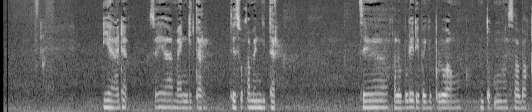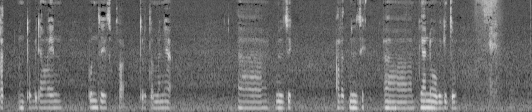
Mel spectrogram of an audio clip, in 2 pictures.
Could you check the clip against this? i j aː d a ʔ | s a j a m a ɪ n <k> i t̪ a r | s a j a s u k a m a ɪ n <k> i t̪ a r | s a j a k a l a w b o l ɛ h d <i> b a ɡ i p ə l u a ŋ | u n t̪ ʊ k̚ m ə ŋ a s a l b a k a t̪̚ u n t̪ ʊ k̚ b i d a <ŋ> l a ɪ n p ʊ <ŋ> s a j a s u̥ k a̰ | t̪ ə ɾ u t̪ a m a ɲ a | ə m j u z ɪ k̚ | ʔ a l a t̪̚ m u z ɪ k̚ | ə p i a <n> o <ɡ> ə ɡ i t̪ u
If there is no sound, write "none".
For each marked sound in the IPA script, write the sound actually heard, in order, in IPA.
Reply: ɡ, ɡ, i, ŋ, n, n, b

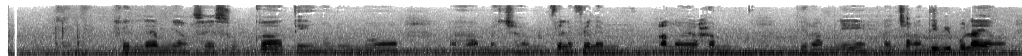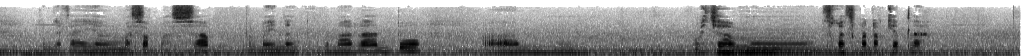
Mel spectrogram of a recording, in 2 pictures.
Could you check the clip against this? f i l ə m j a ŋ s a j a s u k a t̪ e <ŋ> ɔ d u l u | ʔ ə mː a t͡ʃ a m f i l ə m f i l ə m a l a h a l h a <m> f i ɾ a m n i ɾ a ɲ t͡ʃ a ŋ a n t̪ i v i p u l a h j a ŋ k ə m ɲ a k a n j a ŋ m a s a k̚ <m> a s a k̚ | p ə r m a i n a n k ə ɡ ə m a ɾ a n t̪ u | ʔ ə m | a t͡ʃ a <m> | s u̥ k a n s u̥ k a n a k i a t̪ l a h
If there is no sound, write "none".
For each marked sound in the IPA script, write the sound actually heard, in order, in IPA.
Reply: ŋ, m, m, m

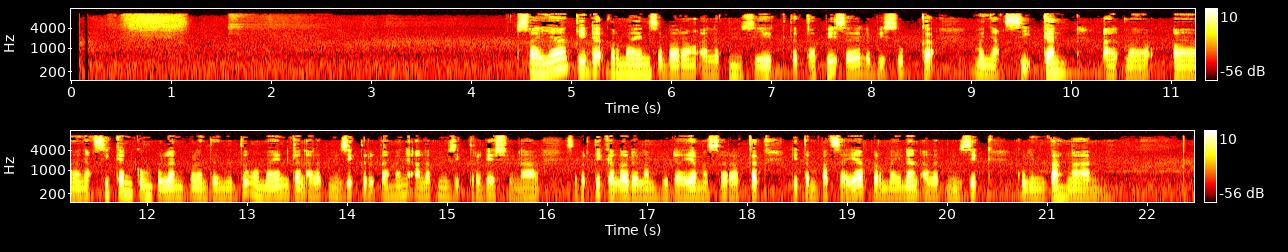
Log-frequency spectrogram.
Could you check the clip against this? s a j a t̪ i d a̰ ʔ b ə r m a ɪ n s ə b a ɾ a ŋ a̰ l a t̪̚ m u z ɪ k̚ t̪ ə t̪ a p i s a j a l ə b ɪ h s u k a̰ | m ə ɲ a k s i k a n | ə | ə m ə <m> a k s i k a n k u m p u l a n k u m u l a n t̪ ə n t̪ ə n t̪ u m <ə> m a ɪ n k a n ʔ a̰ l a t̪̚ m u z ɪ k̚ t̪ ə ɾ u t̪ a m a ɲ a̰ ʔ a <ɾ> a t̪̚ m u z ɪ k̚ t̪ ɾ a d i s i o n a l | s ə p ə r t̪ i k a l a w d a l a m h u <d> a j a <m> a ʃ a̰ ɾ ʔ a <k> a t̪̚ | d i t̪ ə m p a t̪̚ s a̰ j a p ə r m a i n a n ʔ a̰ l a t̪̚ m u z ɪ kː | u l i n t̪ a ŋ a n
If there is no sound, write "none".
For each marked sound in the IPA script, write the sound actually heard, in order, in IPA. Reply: ɲ, ə, l, d, m, k

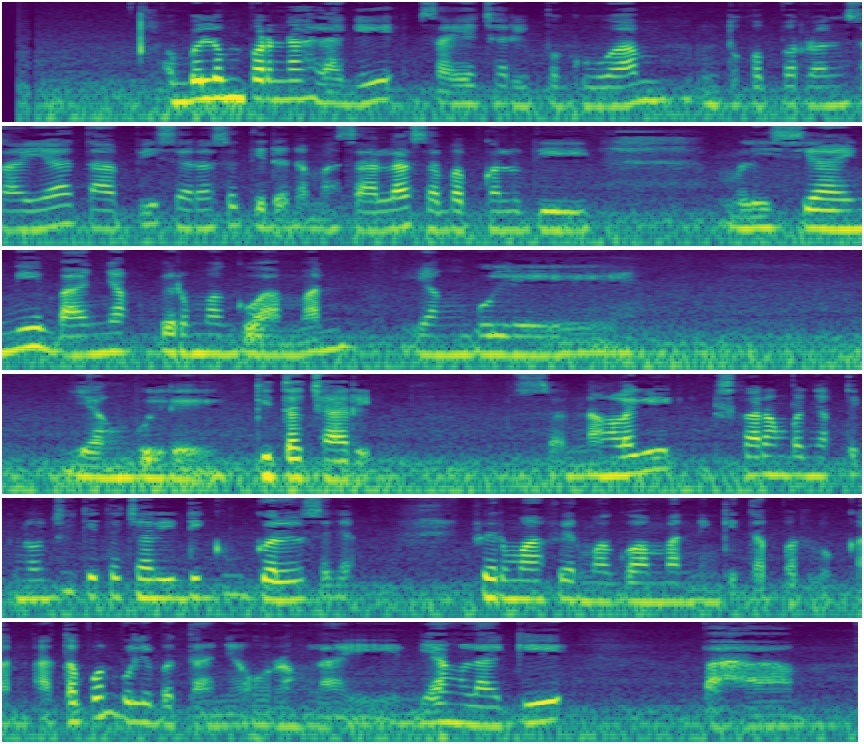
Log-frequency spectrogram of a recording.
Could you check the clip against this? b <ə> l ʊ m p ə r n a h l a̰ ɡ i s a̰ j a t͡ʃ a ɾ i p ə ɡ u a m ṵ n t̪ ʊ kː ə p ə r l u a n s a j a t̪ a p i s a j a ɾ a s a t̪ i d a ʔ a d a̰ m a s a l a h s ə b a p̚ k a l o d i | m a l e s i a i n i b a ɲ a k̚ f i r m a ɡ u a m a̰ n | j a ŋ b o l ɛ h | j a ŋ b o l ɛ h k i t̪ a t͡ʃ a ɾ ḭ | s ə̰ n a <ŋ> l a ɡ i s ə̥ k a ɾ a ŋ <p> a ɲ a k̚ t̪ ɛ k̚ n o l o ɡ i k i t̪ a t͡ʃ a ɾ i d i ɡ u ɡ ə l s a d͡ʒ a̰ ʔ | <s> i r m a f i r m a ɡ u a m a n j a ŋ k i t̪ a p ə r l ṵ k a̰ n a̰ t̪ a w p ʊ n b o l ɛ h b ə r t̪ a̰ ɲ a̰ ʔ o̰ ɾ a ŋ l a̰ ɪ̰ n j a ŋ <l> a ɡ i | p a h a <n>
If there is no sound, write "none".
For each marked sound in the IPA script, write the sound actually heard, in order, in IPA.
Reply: ə, ŋ, b, f, l, m

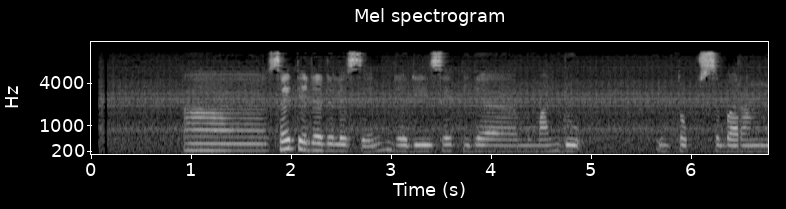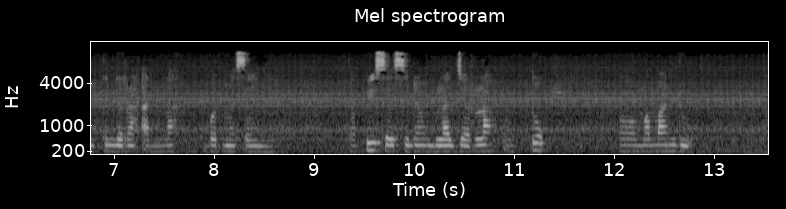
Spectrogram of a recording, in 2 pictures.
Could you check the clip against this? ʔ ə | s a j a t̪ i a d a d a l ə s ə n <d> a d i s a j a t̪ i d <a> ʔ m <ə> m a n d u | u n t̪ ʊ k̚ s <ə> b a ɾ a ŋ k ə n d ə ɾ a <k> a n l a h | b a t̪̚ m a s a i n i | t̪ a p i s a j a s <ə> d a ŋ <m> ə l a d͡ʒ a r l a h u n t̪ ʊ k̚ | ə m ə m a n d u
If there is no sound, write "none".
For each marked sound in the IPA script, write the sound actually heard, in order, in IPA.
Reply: d͡ʒ, a, ə, ə, ʔ, ə, b

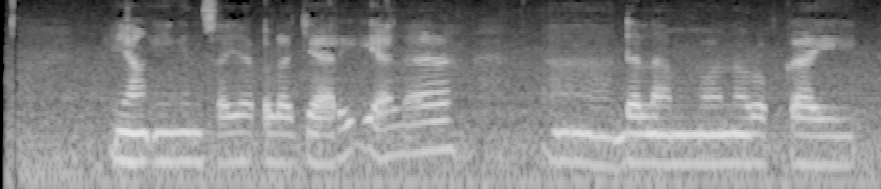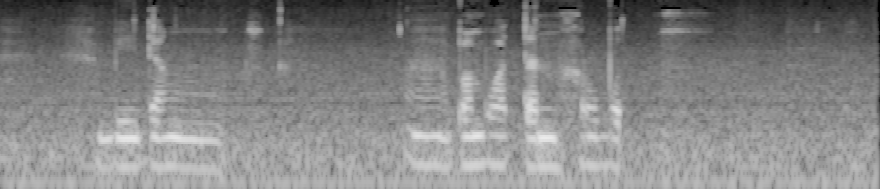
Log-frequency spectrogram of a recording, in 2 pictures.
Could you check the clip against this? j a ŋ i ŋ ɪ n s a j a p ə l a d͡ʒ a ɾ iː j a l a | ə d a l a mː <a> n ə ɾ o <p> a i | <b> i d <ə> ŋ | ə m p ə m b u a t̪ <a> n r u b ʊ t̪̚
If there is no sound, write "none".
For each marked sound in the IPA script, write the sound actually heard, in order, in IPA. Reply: ə, k, b, a, a

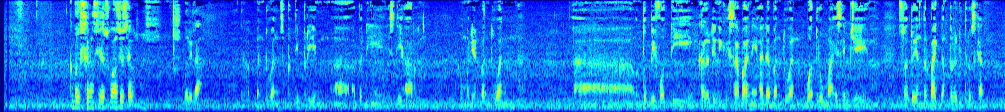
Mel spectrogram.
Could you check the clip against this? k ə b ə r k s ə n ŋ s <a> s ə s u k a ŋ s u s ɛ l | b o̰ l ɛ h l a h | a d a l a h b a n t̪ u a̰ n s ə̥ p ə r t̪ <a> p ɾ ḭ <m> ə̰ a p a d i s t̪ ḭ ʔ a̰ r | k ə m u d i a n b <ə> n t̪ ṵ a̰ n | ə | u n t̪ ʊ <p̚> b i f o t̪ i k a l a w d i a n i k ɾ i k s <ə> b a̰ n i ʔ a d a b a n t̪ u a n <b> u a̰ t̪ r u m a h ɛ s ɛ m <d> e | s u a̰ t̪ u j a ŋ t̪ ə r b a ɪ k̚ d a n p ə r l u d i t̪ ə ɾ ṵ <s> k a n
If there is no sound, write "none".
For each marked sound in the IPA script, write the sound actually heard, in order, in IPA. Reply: i, i, m, a, k̚, a, b, d͡ʒ, s

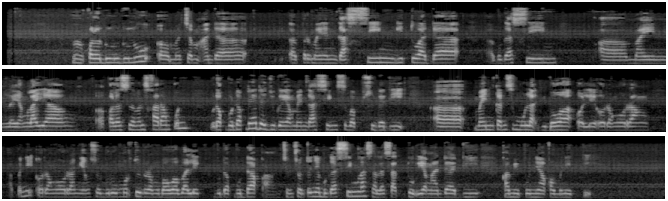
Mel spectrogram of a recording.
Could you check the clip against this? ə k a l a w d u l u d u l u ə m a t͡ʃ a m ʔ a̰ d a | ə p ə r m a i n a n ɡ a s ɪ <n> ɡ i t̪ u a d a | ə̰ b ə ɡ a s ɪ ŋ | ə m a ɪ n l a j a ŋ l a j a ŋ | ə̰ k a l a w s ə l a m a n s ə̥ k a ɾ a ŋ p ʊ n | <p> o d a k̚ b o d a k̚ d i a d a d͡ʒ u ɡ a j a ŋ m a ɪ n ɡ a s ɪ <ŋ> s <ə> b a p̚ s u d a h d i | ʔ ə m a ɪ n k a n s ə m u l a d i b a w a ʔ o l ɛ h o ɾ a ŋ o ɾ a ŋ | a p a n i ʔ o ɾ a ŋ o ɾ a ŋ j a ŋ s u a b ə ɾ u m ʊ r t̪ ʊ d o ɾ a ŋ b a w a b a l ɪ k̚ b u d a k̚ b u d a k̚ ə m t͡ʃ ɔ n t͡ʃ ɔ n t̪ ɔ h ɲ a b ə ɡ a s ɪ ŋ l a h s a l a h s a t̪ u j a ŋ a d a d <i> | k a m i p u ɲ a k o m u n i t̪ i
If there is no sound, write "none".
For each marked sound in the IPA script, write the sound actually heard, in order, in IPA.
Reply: ŋ, b, ŋ, ə, i

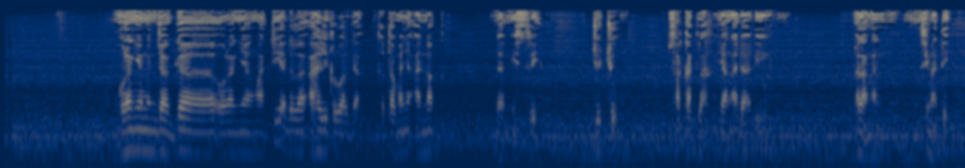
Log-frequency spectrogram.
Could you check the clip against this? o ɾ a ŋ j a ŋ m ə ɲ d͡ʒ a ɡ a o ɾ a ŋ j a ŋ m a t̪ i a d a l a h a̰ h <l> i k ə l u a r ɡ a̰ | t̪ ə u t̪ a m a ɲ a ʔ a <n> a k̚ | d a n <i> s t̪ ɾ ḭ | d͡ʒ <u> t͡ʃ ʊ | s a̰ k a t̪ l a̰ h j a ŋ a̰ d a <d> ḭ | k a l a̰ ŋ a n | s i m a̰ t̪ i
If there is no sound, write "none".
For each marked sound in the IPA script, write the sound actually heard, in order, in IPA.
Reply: l, n, i, u, d

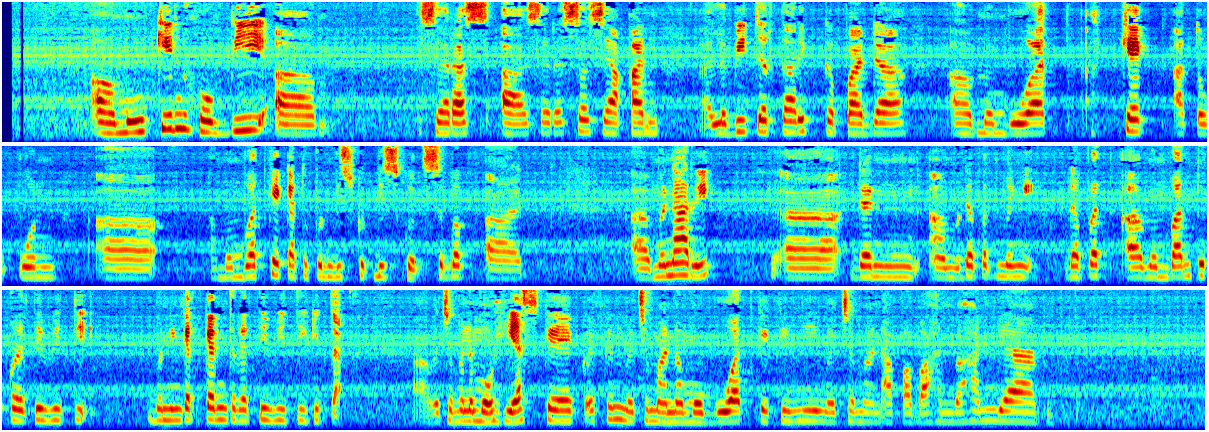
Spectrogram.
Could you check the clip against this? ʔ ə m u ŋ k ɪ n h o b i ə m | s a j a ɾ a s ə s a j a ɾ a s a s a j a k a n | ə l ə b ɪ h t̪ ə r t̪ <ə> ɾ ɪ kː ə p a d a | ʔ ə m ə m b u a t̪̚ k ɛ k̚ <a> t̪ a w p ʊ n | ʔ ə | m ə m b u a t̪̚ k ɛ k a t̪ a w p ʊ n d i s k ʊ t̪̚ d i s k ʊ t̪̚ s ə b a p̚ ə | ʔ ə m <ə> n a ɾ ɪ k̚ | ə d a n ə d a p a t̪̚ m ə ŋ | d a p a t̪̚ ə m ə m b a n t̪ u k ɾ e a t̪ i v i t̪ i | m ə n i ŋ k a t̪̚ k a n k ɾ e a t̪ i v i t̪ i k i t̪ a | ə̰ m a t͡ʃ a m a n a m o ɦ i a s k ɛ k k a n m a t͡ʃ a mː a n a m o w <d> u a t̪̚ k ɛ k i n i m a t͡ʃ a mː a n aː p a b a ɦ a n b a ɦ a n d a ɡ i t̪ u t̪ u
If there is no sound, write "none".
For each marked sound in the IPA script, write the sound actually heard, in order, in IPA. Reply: a, a, ə, b

